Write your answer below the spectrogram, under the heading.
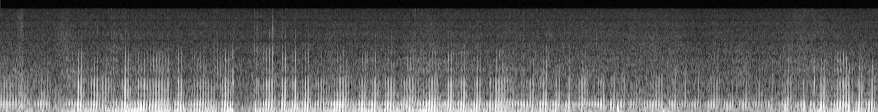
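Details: Steady low purring from Mikan, a Scottish Fold kitten with orange fur, a rapid rumbling pulse that pauses briefly near the three-second mark and then carries on evenly, with faint handling noises.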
